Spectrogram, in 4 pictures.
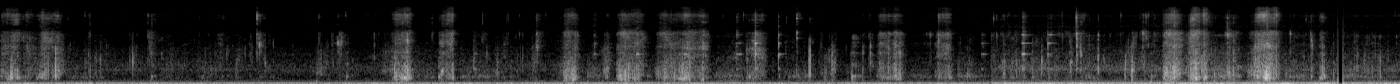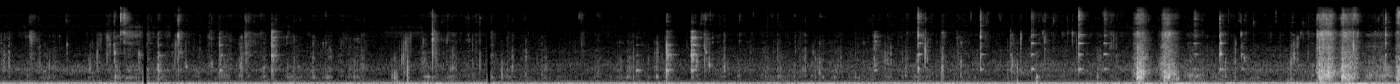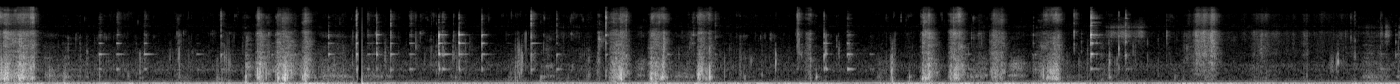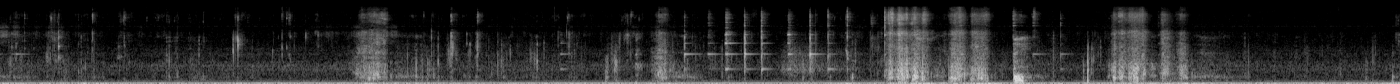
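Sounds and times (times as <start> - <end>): chewing and crunching food: 0.0 - 56.0
utensils clinking against dishes: 5.7 - 12.4, 22.8 - 39.5, 41.5 - 42.8, 47.4 - 53.8.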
